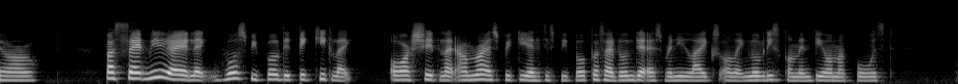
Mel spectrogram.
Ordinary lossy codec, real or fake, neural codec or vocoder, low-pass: none; fake; codec, 16 kHz, 0.5 kbps, FunCodec, trained on LibriTTS, 25 frames a second; 7.2 kHz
